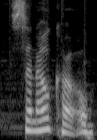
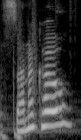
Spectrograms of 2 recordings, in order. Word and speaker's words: Sunoco: pumping gas at the Sunoco. I always in my head call it Sunoco, and I know that's wrong. It's pronounced Sunoco, isn't it?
